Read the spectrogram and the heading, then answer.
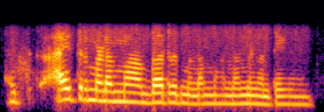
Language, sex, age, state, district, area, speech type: Kannada, female, 18-30, Karnataka, Gulbarga, urban, conversation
